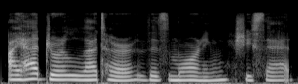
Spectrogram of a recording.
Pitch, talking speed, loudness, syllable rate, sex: 205 Hz, 160 wpm, -18 LUFS, 3.6 syllables/s, female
